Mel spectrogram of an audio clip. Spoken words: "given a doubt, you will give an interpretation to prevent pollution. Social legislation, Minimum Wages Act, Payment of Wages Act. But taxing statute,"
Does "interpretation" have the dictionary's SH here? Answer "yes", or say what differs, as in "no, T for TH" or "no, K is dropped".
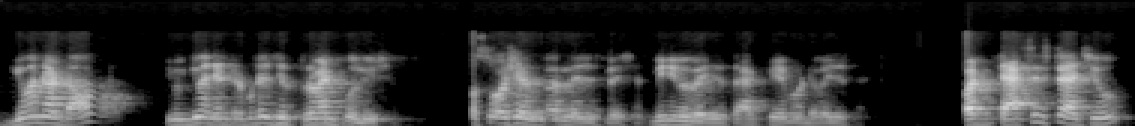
no, SH is dropped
